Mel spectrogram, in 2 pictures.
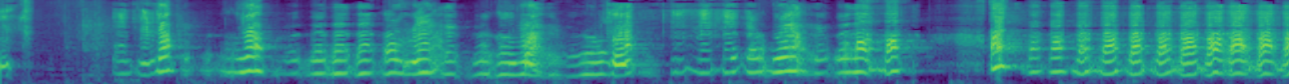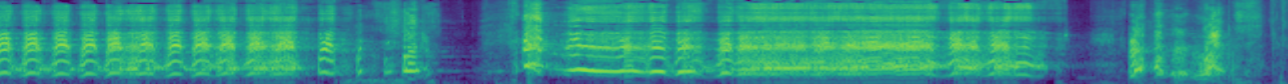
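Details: Staffordshire Bull Terrier, keen to play, 'explaining' in long wavering whines and groaning yodels, rising into a strained, noisy howl-like stretch near the end, delivered in quick, talk-like phrases.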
